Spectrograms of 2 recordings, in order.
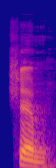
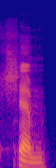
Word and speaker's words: Schim: Shim.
